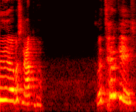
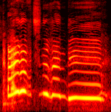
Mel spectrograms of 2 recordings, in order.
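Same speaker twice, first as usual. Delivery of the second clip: mock scheming; 6 semitones higher, 6 dB louder, much slower than usual. Announces new cruel challenge.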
